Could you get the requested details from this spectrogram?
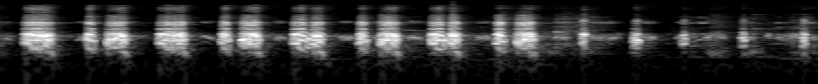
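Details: Female chukar partridge calling with strong, harsh paired chuck notes that turn softer and more spaced in the final second.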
